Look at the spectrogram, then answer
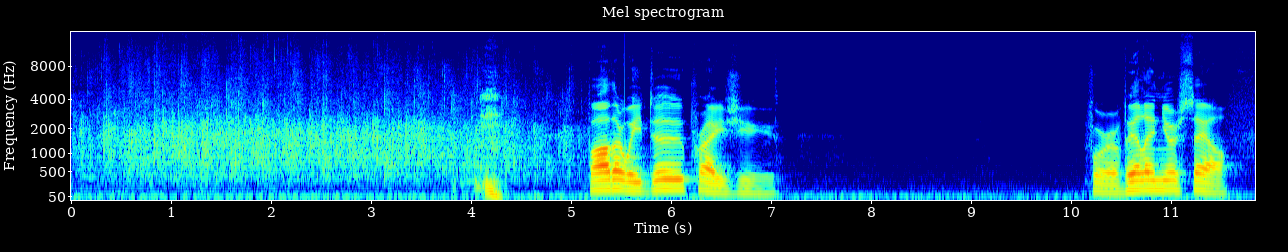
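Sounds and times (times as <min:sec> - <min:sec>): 
audience clapping: 0:00.0 - 0:06.2
speech: 0:04.0 - 0:04.4, 0:05.2 - 0:07.1, 0:10.2 - 0:11.7.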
